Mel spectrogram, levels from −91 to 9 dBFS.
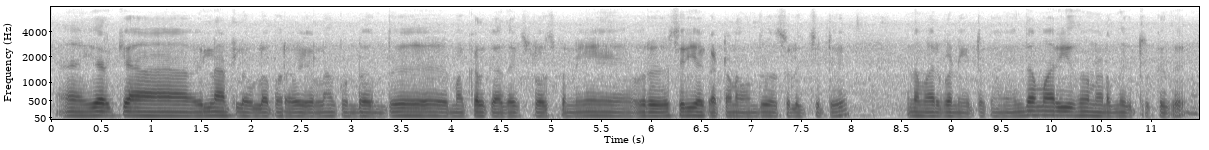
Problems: constant background noise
